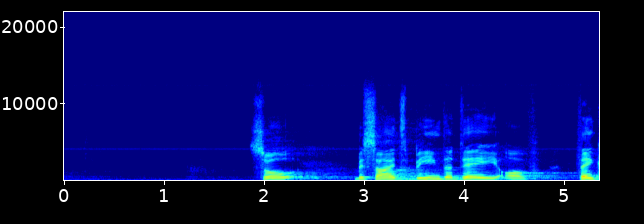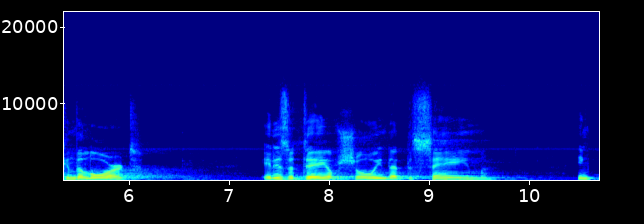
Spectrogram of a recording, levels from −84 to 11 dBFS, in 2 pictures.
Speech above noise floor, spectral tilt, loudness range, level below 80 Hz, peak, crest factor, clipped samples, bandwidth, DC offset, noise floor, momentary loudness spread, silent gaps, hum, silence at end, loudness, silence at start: 41 dB; -6 dB/octave; 3 LU; -84 dBFS; -14 dBFS; 20 dB; under 0.1%; 13 kHz; under 0.1%; -73 dBFS; 13 LU; none; none; 0.05 s; -33 LUFS; 1.9 s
